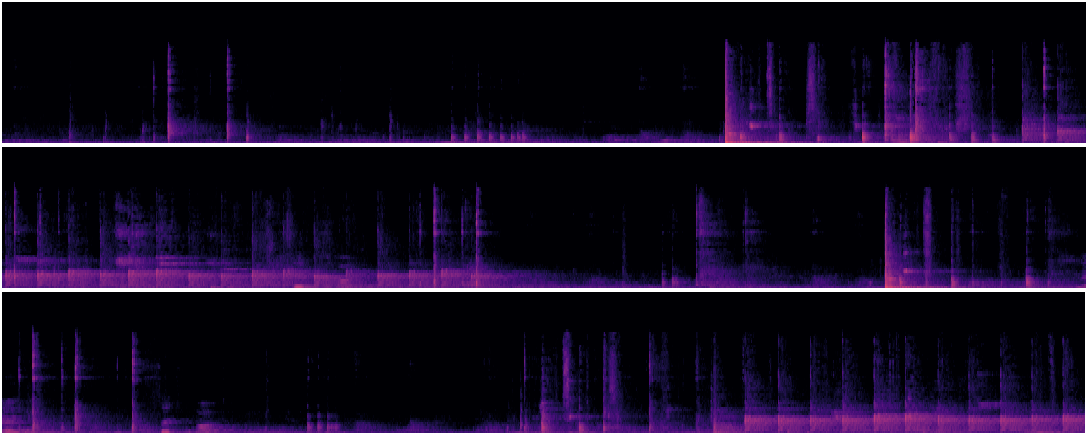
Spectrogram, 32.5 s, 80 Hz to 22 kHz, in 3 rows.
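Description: Table tennis ball clicking off paddles and the table through rallies, with two loud thumps, about 7 and 20 seconds in, each followed by a quick run of clicks. Voices carry through the hall.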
